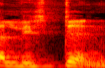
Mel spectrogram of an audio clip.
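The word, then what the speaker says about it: listen: इस वर्ड को देखिए आप चाहे तो लिसन पढ़ सकते हैं क्या? लिसन बट नो यहां पे टी साइलेंट होता है।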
